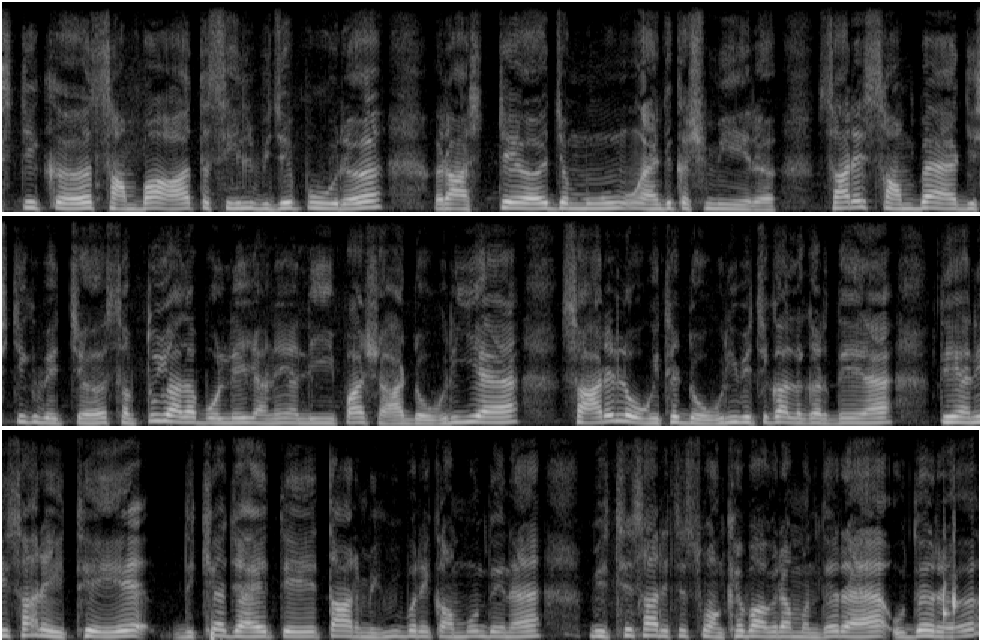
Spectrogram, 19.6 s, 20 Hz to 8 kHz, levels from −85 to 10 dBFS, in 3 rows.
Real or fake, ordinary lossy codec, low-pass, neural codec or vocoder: real; none; none; none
